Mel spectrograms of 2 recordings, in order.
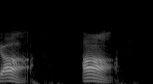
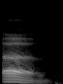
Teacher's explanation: our tongue is a little lower in the mouth it's a little lazier of a vowel and we're adding voice to that F we're not just making making a f but a v of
